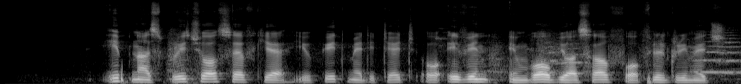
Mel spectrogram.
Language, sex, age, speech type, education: Nigerian Pidgin, male, 46-60, read, tertiary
